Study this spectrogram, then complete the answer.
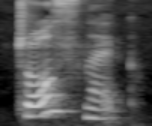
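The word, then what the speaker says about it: czosnek: гіперправильно - це неправильно тому ч кажемо твердо не м'яко і не супер напружуючись спробуємо чово чоснек чоловек чоло чоснек чоловек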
